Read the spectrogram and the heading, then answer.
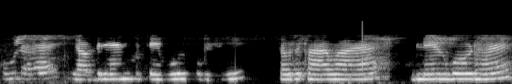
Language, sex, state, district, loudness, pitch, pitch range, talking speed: Hindi, female, Bihar, Bhagalpur, -12 LUFS, 245 Hz, 235-250 Hz, 150 wpm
